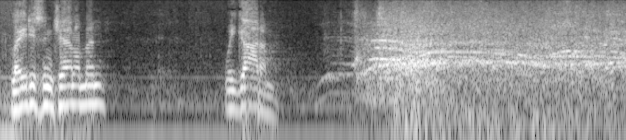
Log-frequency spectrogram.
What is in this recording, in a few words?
ladies and gentlemen we got him with cheer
